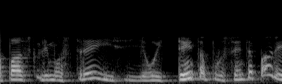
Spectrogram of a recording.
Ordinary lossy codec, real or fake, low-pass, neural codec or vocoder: none; real; 3.6 kHz; none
